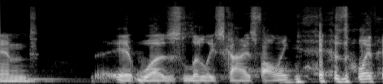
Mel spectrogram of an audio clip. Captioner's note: chuckles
